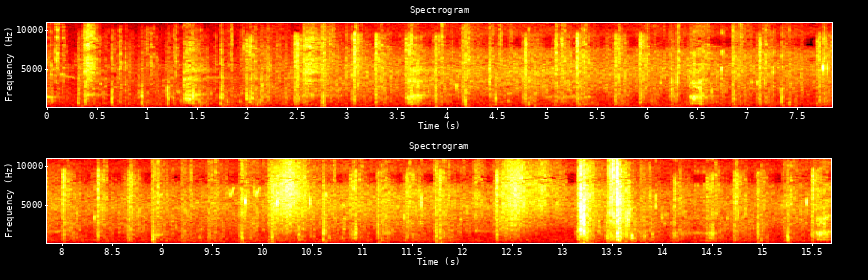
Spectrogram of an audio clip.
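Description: Footsteps crunch on dirt and rock.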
